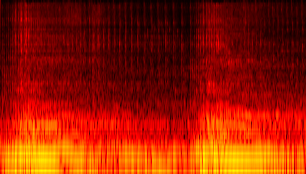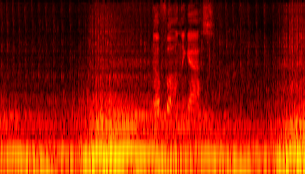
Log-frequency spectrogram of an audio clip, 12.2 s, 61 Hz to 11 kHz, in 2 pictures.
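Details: 2015 Ford Mustang EcoBoost with revs rising and falling in surges over an uneven, lumpy low note; engine misfire, cause unclear.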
